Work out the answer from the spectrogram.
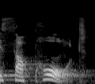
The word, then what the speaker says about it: support: The first word you say support. The stress is on the second syllable.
